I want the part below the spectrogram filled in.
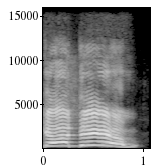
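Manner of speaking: very high, stunned exclamation; acted-out amazed curse; retold astonishment. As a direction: let the pitch leap up in disbelief.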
